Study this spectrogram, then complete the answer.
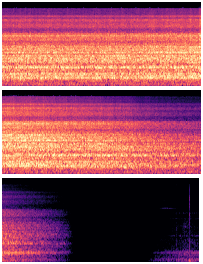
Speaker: First off we're going to show you just some basic turbulent flow noise.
